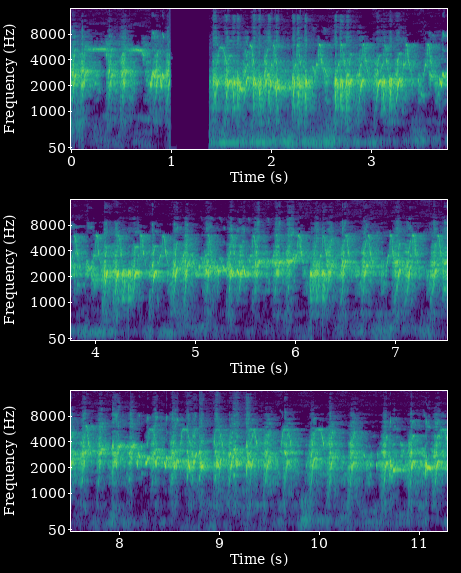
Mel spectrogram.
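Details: Lure recording of wild yellow-vented bulbul song taken in nature: after a short opening phrase and a sharp cut, a long unbroken stream of rapid gurgling, chattering notes, steady and dense throughout, with faint low sound early on.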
